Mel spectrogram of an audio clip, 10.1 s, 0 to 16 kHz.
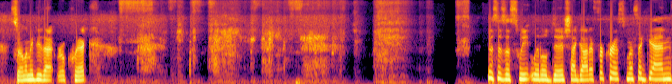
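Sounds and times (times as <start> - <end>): hose nozzle spraying water: 1.8 - 6.0.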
